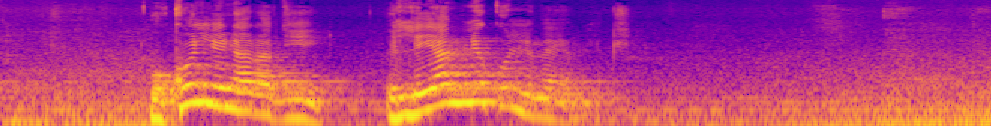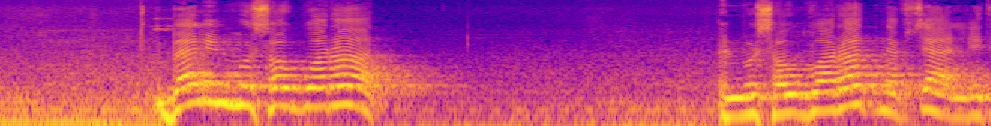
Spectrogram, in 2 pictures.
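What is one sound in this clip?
An elderly man chants with a drawn-out melodic voice through a microphone, in a large echoing hall.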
